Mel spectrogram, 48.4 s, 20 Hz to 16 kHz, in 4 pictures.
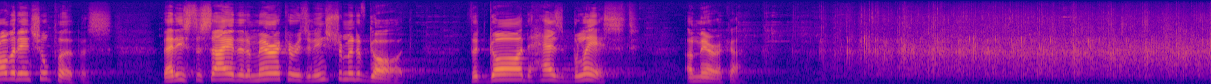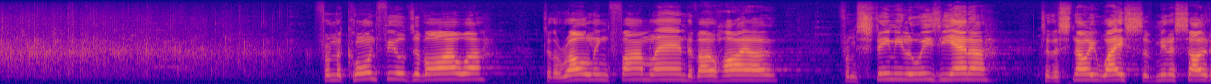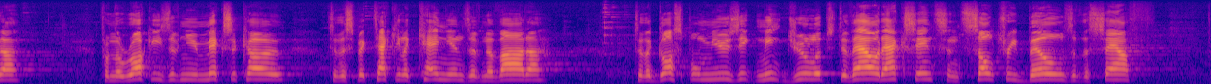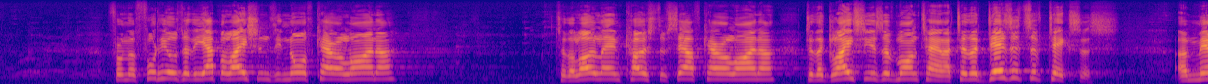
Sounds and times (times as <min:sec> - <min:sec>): Male speech, man speaking: 0:00.0 - 0:01.1, 0:01.7 - 0:04.1, 0:04.7 - 0:07.5, 0:15.3 - 0:19.9, 0:20.6 - 0:24.5, 0:25.3 - 0:29.8, 0:30.6 - 0:35.7, 0:37.4 - 0:40.4, 0:41.9 - 0:47.5, 0:48.1 - 0:48.4
Narration, monologue: 0:00.0 - 0:09.5, 0:14.4 - 0:48.4.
